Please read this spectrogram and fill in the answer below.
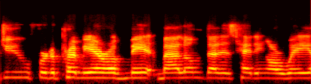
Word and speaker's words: Malum: the 34th stats throughout Ireland uh it's called melon melon in terms of its correct uh pronunciation it features an All-Star Caster Jessica Zulu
